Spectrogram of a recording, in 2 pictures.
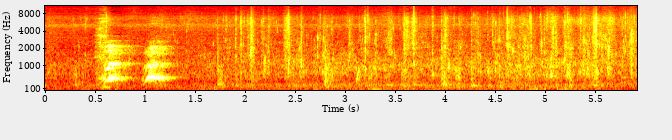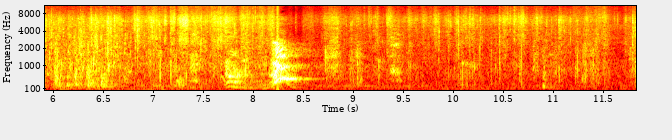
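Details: Puppies at play in a pool, May 15, 2011. Two quick sharp barks open the recording, then steady water splashing and sloshing, and a third bark rises out of the splashing later on.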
